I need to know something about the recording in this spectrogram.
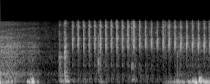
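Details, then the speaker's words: New Holland Workmaster 25 with a 3-cylinder diesel in Michigan winter, crank-no-start after water in the fuel: engine off, the key on gives fast, even clicking of about ten a second as the electric fuel pump primes normally. The system had probably lost its prime. "you hear all that clicking. So when you turn that key on, that starts the fuel pump."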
